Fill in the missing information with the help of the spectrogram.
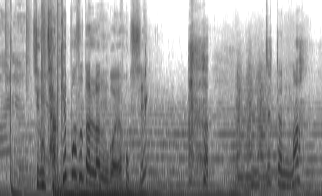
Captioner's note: serious tone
